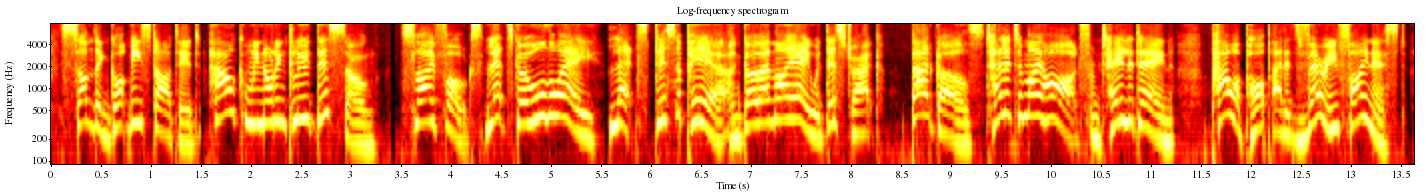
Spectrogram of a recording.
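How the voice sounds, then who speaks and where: A woman's voice: high voice, pushed and bright, no echo, clean studio sound, heavily acted. A woman playing a flirty, upbeat pop radio DJ in a video game, with slick, playful, teasing song introductions.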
